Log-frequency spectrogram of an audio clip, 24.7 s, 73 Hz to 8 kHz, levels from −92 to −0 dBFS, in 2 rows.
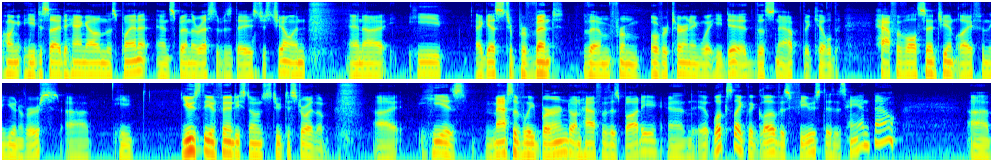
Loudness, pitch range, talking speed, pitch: -31 LUFS, 85-105 Hz, 180 wpm, 95 Hz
